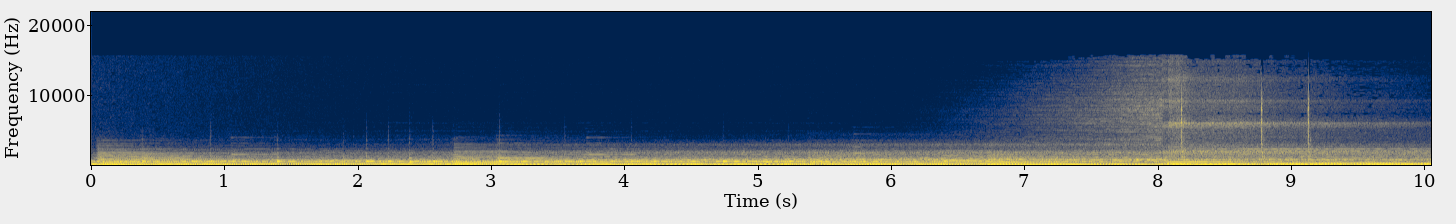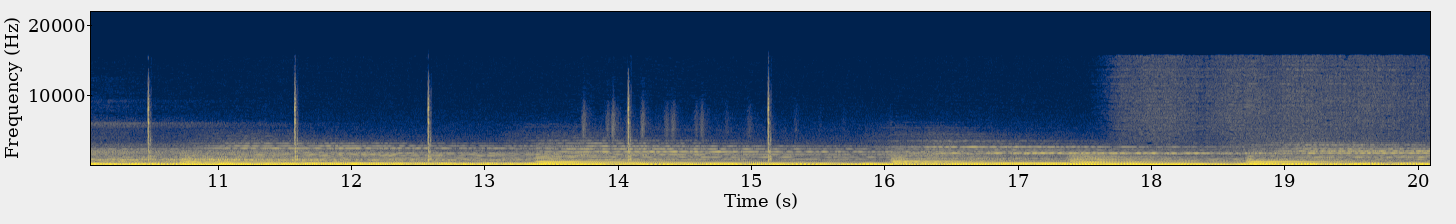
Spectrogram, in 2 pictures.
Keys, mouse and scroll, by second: 2.6 d, 5.0 space, 5.7 F5, 8.1 click, 11.9-13.2 typing, 12.6 click, 14.0 click, 14.6 b, 15.1 click, 17.0-17.7 typing.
